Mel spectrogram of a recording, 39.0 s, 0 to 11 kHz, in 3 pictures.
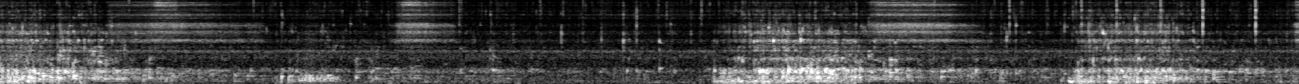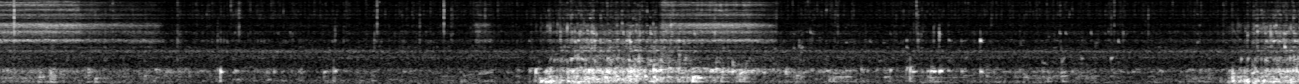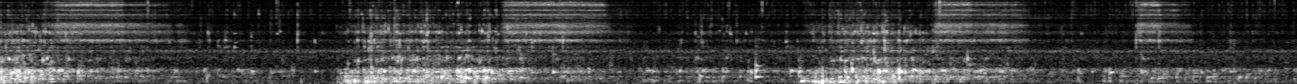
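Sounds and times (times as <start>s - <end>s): exhaled air bubbling: 0.0s - 38.9s
regulator inhale hiss: 1.0s - 2.9s, 3.8s - 5.2s, 8.6s - 10.1s, 12.8s - 15.0s, 17.6s - 18.2s, 19.5s - 21.0s, 26.4s - 28.0s, 31.0s - 32.4s, 35.2s - 38.3s.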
